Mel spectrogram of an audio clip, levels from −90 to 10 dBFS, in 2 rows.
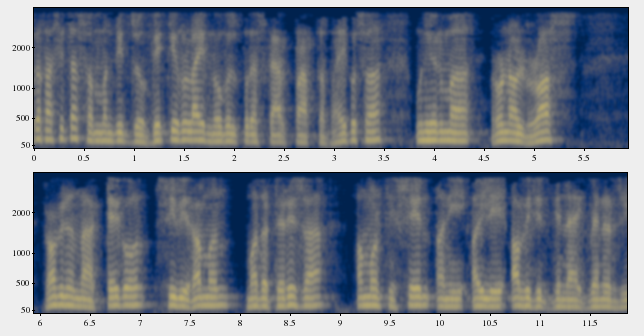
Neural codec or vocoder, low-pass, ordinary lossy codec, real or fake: codec, 16 kHz, 4 kbps, FunCodec, trained on LibriTTS, 50 frames a second; 3.6 kHz; MP3, 24 kbps; fake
